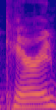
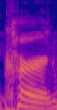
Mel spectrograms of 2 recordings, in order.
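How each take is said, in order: First: The name is said with two syllables. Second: The name is said with one syllable. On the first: "they don't say Karen with two syllables" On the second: "they say Kern ... it's always just one syllable"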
